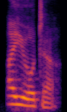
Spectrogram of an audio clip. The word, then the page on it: iota: Indian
